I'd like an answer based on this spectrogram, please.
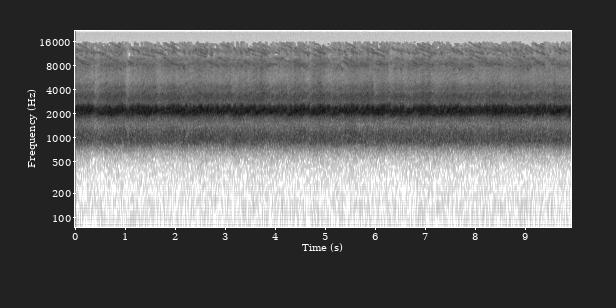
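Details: Dense chorus of many frogs singing together, a steady unbroken wall of sound with two bright bands, one high and one lower, no pauses; no other sounds stand out.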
